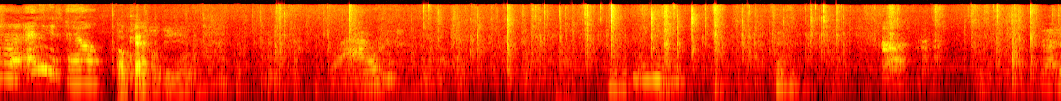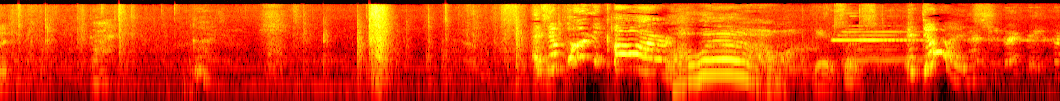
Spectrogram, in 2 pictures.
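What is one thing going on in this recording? A young girl squeals and talks excitedly close by.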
